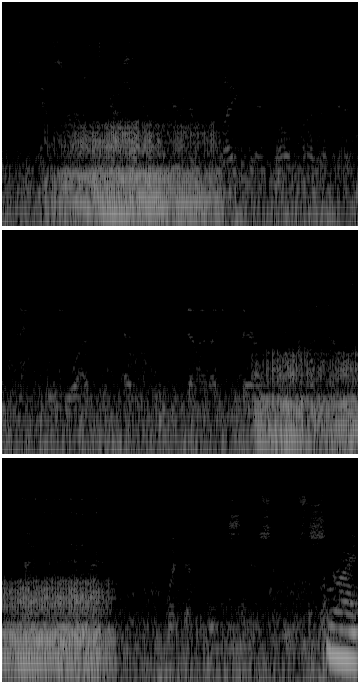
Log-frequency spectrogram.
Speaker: There you go snoring again. Yeah, I'm talking about you.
